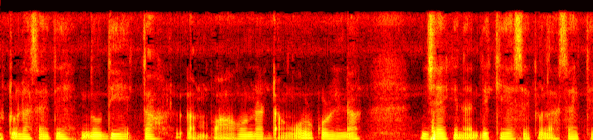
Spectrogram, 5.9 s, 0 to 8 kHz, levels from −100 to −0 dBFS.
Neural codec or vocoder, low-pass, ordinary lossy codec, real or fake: vocoder, 22.05 kHz, 80 mel bands, WaveNeXt; 7.2 kHz; MP3, 48 kbps; fake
